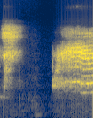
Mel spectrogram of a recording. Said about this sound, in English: Oh, sorry, my cat's meowing again.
